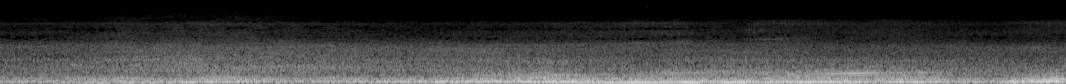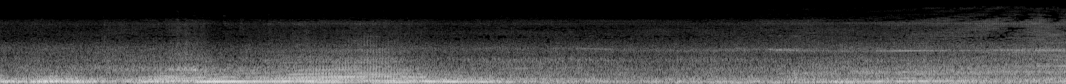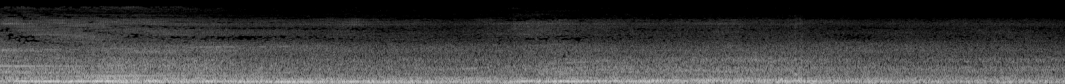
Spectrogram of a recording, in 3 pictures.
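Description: Road traffic at an intersection: cars and SUVs driving and turning past, their engines rising and falling as each goes by. The loudest pass comes about halfway through, its engine pitch dropping as it moves away.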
